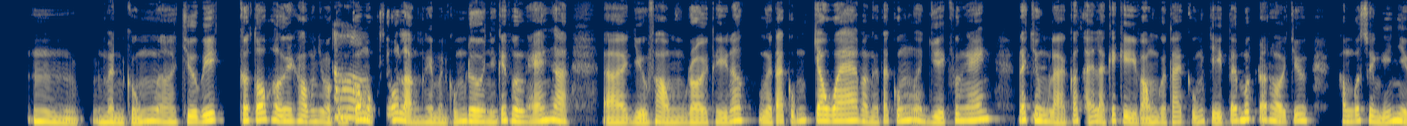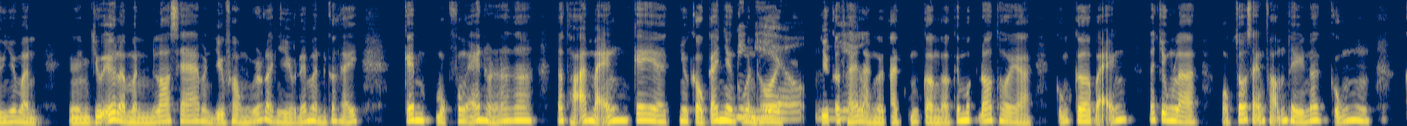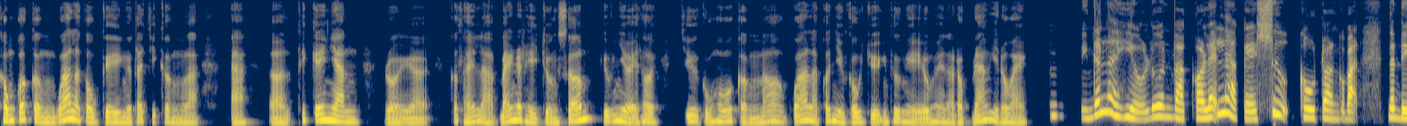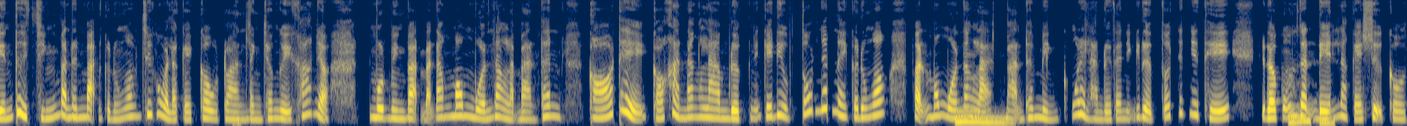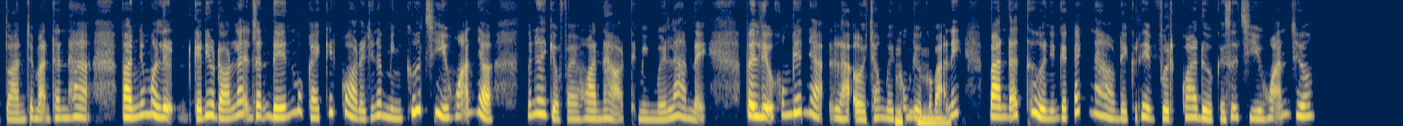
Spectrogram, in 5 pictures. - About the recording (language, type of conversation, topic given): Vietnamese, advice, Làm thế nào để vượt qua cầu toàn gây trì hoãn và bắt đầu công việc?
- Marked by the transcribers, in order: tapping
